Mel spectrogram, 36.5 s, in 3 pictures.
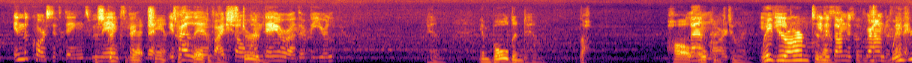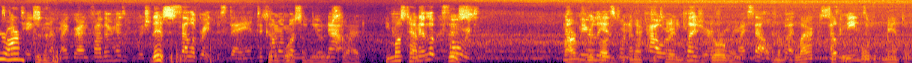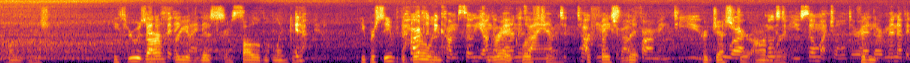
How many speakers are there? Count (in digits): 2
